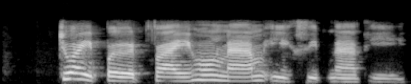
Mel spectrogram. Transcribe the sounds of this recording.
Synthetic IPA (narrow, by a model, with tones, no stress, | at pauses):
t͡ɕʰu˥˩əjpɤː˨˩t̪̚fa˧jɦɔ˥˩ŋnaː˦˥mʔiː˨˩k̚si˨˩p̚naː˧t̪ʰiː˧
